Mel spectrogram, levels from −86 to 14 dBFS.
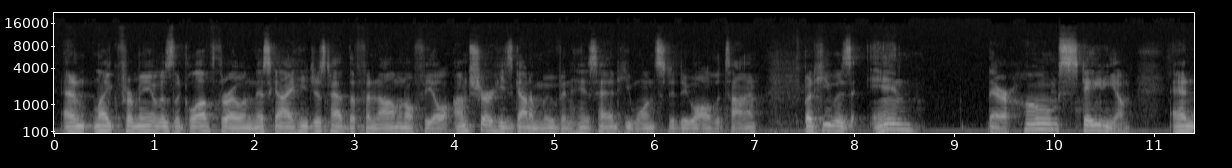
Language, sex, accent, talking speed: English, male, American, 220 wpm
